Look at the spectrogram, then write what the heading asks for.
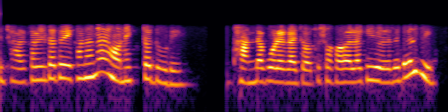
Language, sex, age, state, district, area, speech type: Bengali, female, 18-30, West Bengal, South 24 Parganas, rural, conversation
